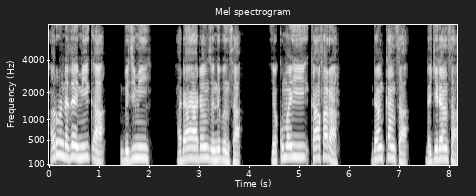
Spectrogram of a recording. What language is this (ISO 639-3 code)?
hau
